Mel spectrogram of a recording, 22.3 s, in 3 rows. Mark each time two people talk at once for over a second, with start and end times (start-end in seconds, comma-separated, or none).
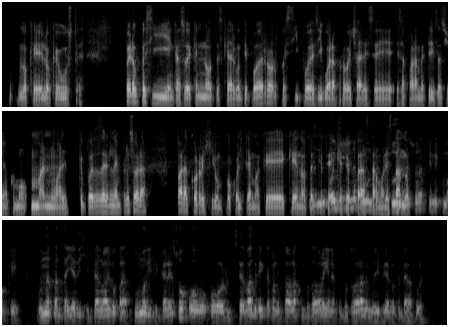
12.6-14.2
